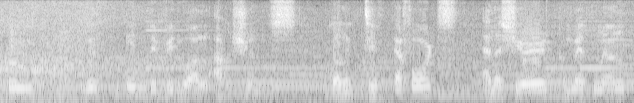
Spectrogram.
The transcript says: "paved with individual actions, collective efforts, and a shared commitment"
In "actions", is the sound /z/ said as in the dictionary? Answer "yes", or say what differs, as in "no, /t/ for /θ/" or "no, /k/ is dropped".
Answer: no, /s/ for /z/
